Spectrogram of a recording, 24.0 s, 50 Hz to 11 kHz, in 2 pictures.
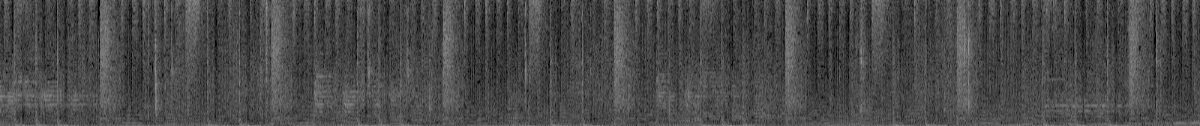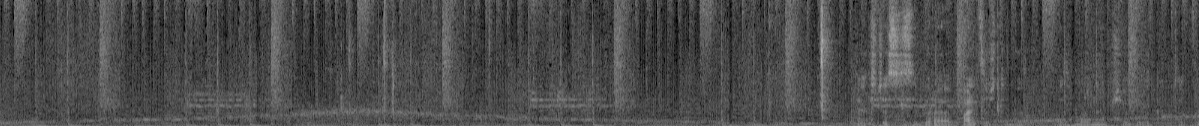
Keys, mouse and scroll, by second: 6.8 space, 7.7 click, 7.8 space, 9.3 click, 9.7 space, 10.4 click, 10.4 space, 12.4-14.0 drag, 15.7 space, 16.0-19.8 alt+drag, 20.2 space, 20.8 click, 20.9 space, 22.1 space, 22.2-23.7 alt+drag, 23.7 space.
